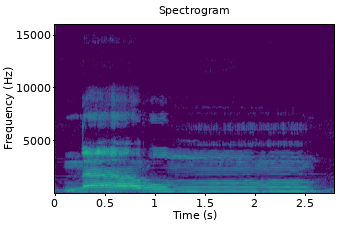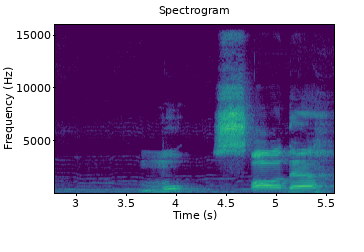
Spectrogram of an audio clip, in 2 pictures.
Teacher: जब रा को मीम मुशद्दद के साथ मिलाएंगे तो गुन्ना करेंगे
